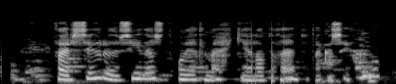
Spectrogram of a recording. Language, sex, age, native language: Icelandic, female, 50-59, Icelandic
